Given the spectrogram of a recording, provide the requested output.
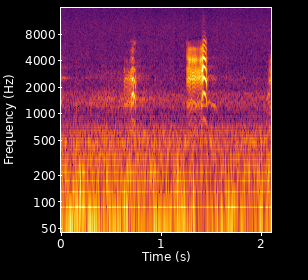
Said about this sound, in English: Or perhaps the seeds hitched a ride on the ancestors of this Akeapola owl we're hearing, caught in a storm and blown to the Hawaiian Islands.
